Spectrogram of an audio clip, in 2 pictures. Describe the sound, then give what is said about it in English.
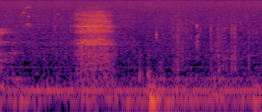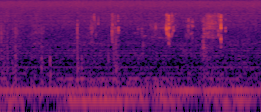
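A brief slurping sip of a malty drink, followed by quiet mouth clicks and swallowing sounds over a steady low hum. “I'm going to have another sip of it just to see if the flavor profile has changed.”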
